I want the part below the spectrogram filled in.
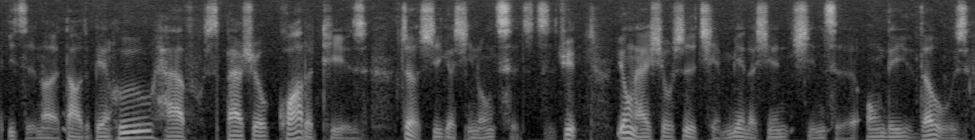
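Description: A man's voice: rumbling low, darkish tone, no echo. A man teaching English in Taiwanese-accented Mandarin, explaining step by step and answering his own questions. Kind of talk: recorded classroom lesson. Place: high school teaching video.

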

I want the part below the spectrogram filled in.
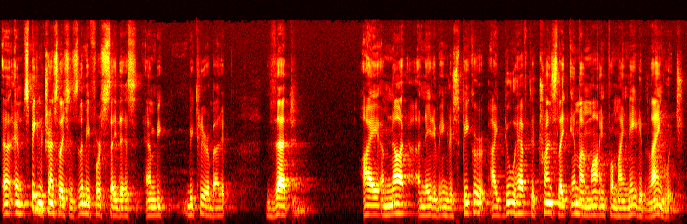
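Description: Speaking at a measured pace in a mellow, medium-pitched voice, an older man from Texas preaches a folksy, joking, humorous lecture to a live crowd in a large hall. He is an Islamic preacher and TV host, using a handheld mic picked up by a distant camera, and the sound carries a long hall reverb.

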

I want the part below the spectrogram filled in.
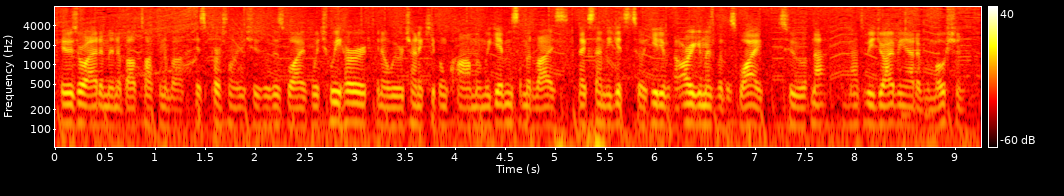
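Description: A young policeman gives an incident account at a very fast clip. He is outdoors, with music clearly audible behind him. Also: on the low side, little pitch movement. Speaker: police officer. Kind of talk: recounting an incident to camera.

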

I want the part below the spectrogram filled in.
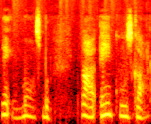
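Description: A woman chatting excitedly while playing a football video game, slangy and boastful about her plays. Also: a little high, normal speed, slightly rough. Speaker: gamer. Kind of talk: casual gaming chat.

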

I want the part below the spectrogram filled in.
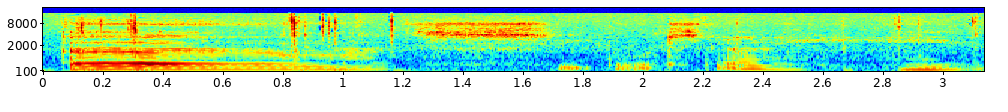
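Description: Gravelly, rambling gameplay host. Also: medium pitch, flat delivery, very slow, background noise. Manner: chatty, rambling, talks to viewers. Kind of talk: casual gameplay commentary. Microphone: phone camera pointed at a screen.

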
